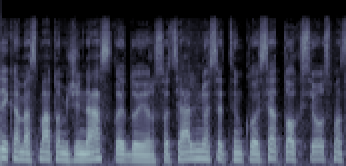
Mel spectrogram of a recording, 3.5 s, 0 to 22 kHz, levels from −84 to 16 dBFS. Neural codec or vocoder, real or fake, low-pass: none; real; 14.4 kHz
